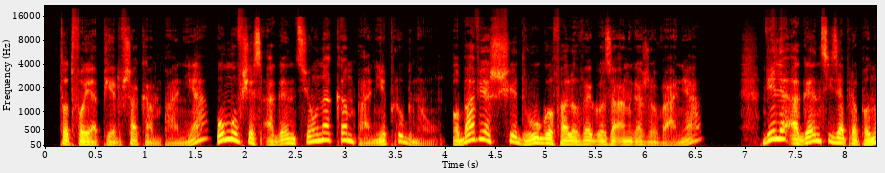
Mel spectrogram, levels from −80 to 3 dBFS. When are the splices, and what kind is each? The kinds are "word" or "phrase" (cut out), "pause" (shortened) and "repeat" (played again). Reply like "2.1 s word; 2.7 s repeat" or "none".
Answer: 1.7 s pause; 4.0 s pause

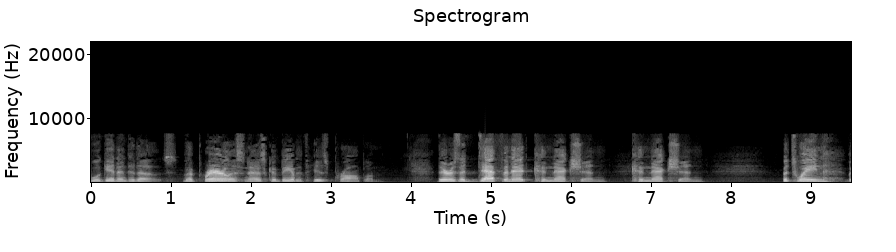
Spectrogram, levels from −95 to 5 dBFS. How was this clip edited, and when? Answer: 1.1 s pause; 2.6 s word; 6.7 s repeat

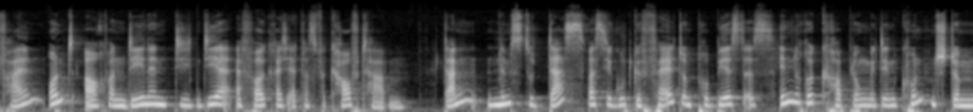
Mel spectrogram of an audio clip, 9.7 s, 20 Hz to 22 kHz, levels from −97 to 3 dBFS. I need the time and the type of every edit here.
none

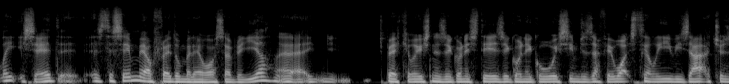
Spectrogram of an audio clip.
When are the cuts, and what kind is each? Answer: 3.8 s phrase

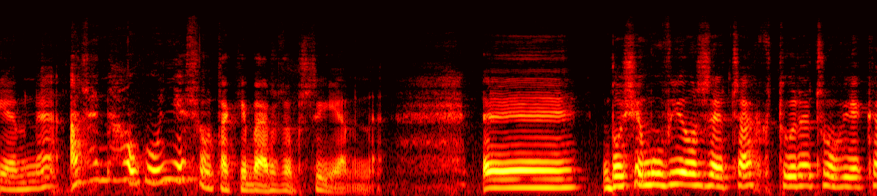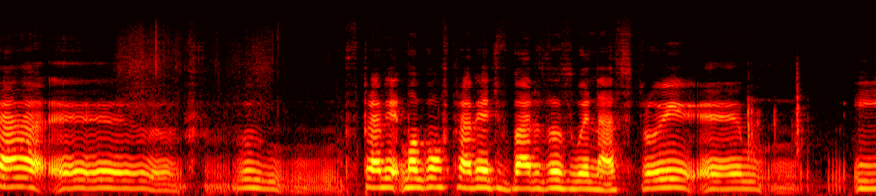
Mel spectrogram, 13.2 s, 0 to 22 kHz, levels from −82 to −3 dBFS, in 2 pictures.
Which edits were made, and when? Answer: 4.4 s pause

